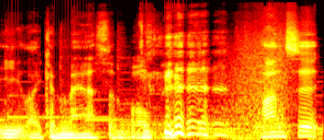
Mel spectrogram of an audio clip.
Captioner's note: chuckling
